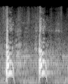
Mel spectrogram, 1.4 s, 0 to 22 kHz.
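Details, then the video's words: Four-year-old Labrador mix dog, a shelter adoptee trained for a film role, barking on cue while backing up: two short sharp barks about 0.7 seconds apart, with a trainer's voice giving commands. "Backing Up With Barking"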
